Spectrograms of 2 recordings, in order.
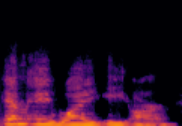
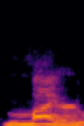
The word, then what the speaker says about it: Mayer: Mayer, and it's spelled M-A-Y-E-R. And I love how she kind of makes a little joke, and she says, my name is Mayer, like mayor, not like Meyer, like the hot dog.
